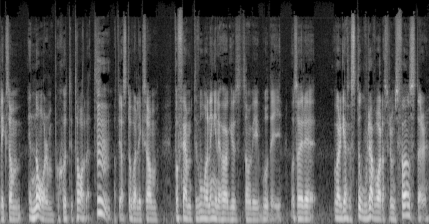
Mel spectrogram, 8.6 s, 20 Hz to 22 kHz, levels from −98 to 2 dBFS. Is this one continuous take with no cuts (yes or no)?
no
